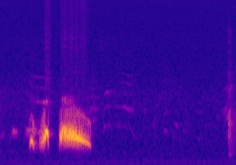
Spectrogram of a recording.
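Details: Single phrase from a spotted dove decoy with the 'thổ' voice: two short coos, then one extended, mellow, falling note, followed by near silence.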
